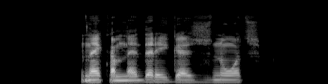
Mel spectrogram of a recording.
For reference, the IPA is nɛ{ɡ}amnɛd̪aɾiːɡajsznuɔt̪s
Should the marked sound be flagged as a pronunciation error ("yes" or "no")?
yes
